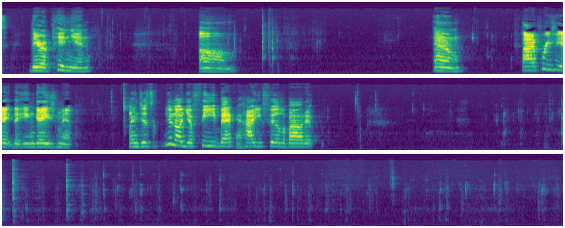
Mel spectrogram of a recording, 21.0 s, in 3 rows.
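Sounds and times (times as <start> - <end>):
wet chewing clicks and smacks: 11.0 - 21.0.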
